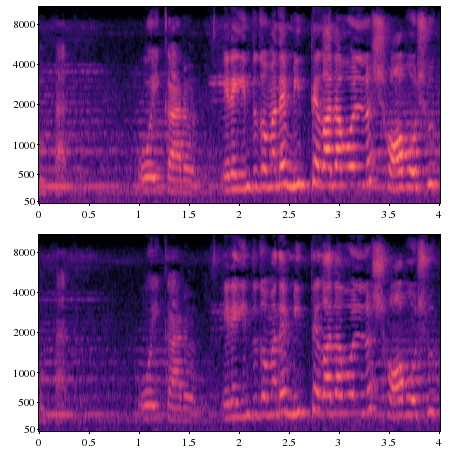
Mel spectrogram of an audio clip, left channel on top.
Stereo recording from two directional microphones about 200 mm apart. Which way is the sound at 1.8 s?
15° left (ahead or behind).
